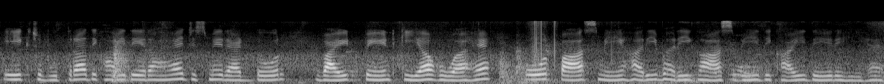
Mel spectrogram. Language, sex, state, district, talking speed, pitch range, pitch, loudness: Hindi, female, Punjab, Pathankot, 170 wpm, 200-225 Hz, 215 Hz, -17 LUFS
